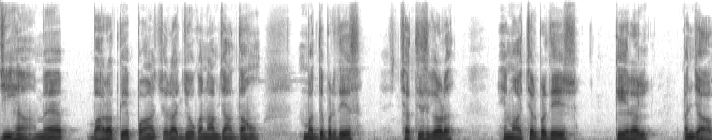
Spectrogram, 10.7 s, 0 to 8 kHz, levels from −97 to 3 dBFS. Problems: constant background noise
